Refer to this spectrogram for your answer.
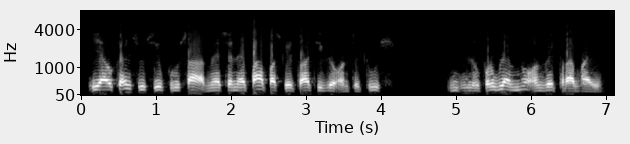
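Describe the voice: A man speaks at a moderate pace in a fairly low pitch with fairly even intonation. The sound is dry and close, with no echo.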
